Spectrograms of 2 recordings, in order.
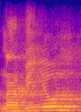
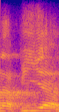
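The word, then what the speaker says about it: نبيَّ: Karena kita bisa melihat la dijadikan mubtada, nabiyyun khabarnya. La adalah nabi setelahku. Yang benar la itu la nafiyal jinsi, la yang meniadakan seluruh jenis, la nabiyya bacanya. Tidak ada nabi setelahku sama sekali.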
